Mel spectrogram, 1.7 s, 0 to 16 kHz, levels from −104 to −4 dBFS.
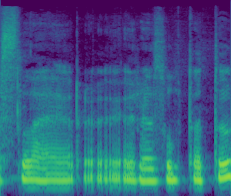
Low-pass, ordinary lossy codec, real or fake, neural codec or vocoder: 14.4 kHz; MP3, 96 kbps; fake; codec, 44.1 kHz, 7.8 kbps, Pupu-Codec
